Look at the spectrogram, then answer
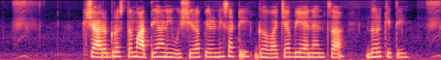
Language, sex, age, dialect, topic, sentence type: Marathi, female, 36-40, Standard Marathi, agriculture, question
